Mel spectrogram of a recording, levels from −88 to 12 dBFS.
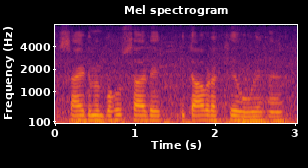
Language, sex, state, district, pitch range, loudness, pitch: Hindi, male, Gujarat, Valsad, 130-145 Hz, -15 LUFS, 145 Hz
